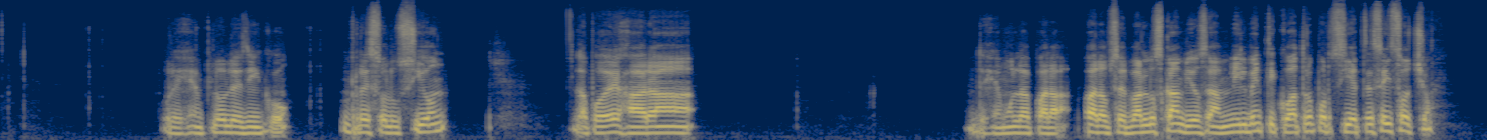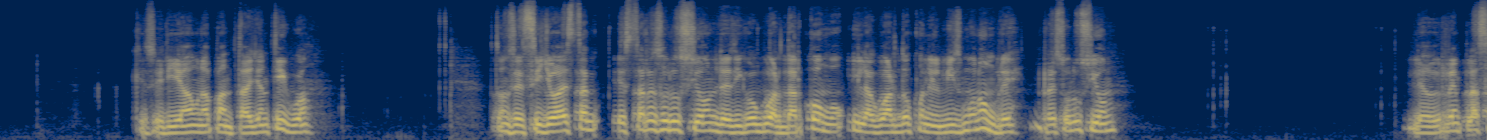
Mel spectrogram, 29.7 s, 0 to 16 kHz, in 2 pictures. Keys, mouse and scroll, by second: 0.9 click, 14.2 click, 17.1 click, 21.0-24.1 drag, 25.0 click, 27.0-29.7 drag.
